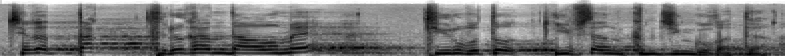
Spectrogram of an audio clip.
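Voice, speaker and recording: A male pastor with a fairly high voice preaches a Sunday sermon, regularly firing questions at the congregation and slipping into a chatty personal story. His voice rings through a roomy church sanctuary, trailed by a long echo. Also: expressive, moderate pace. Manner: tells a personal story conversationally. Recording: echoey church hall reverb.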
